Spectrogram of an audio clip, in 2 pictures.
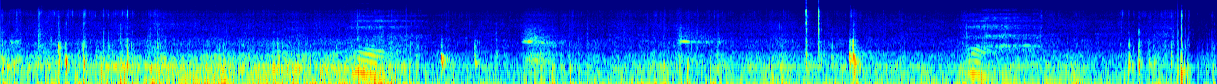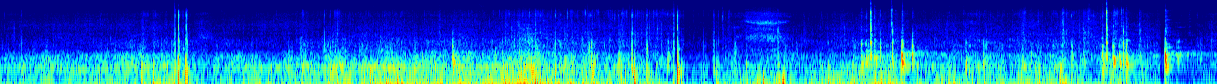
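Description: Bicycle parts rattle and clatter over bumps.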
